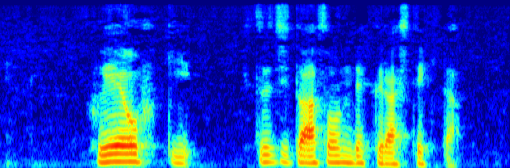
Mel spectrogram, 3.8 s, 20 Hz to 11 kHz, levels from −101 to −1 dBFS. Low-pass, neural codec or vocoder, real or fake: 9.9 kHz; vocoder, 22.05 kHz, 80 mel bands, Vocos; fake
